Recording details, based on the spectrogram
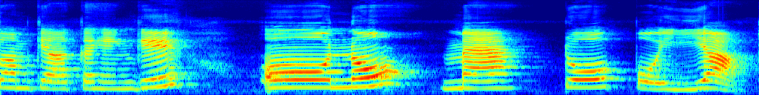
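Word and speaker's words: onomatopoeia: तो हिंदी में अगर उसको प्रोनाउंस करना हो तो कैसे करेंगे? ओ नो, ना पे नो, ओ की मात्रा, ठीक है. ओनोमैटोफोइया. क्या कहेंगे? ओनोमैटोफोइया, या पोइया भी कहते हैं हम, पोइया कहेंगे. ओके, ओनोमैटोपोइया.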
